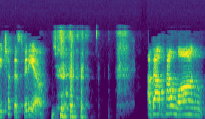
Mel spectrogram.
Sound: laughs

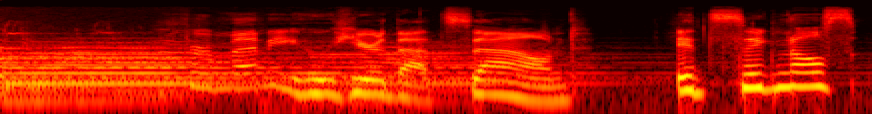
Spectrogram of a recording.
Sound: nat sound bell

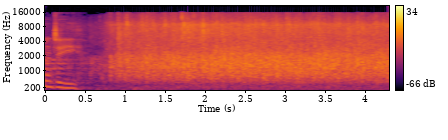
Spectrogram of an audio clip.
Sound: audience applauding

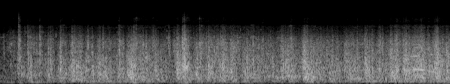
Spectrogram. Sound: wagons rattling loudly

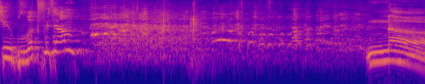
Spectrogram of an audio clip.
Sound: audience laughing

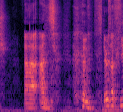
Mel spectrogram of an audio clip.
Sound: chuckles

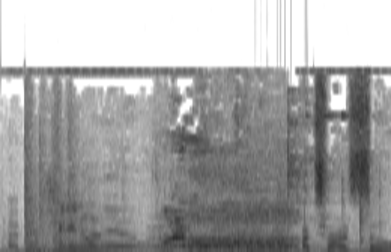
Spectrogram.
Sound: audience screaming

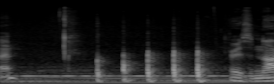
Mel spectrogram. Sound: knocking

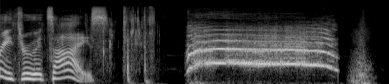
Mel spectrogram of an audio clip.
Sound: bleating

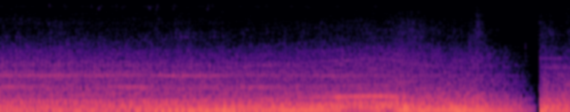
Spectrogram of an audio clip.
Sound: bus Taking off

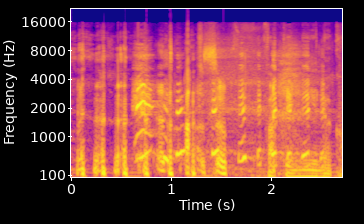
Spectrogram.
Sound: laughter

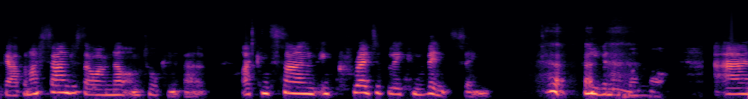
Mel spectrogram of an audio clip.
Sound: laughs

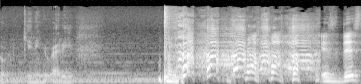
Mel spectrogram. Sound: Shane laughing

